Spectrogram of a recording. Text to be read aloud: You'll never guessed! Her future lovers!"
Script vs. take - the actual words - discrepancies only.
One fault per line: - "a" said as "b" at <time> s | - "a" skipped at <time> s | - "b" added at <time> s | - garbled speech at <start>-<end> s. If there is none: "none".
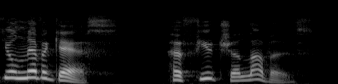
- "guessed" said as "guess" at 0.5 s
